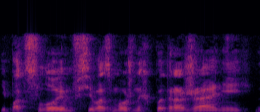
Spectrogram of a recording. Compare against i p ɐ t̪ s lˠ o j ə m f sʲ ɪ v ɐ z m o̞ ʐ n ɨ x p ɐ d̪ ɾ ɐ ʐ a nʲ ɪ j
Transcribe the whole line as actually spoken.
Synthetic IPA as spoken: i p ɐ t̪ s lˠ o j ə m f sʲ ɪ v ɐ z m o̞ ʐ n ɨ x p ə d̪ ɾ ɐ ʐ a nʲ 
